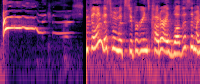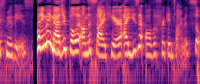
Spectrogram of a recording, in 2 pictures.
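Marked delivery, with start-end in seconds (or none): 0.1-1.7 much higher, drawn-out delighted shriek; slow high thrilled squeal; excited squeal. Real, not acted. Thrilled by the honey jar.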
